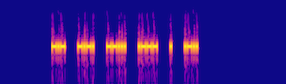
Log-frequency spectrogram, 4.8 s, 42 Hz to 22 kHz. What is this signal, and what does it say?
Morse code, heard as a keyed tone, about 48 wpm, spaced as for 28 wpm, 700 Hz. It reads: KC7JEL
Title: USA Call Signs - 6 Characters - 3x Character Spacing - 50wpm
